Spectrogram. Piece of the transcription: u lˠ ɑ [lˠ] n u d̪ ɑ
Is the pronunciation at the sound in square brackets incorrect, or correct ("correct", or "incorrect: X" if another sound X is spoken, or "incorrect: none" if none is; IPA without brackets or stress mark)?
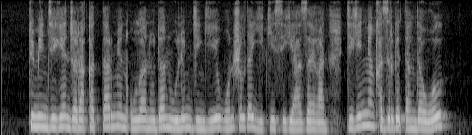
incorrect: none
